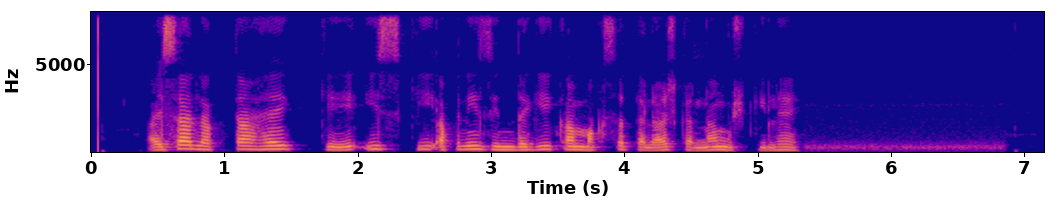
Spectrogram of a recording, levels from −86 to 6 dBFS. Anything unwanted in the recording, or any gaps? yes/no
no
